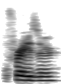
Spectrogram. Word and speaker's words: Fraser: Like Yeah, Fraser. It's like F. It'd be like phrase and then SIR kind of, right? Like sir instead of jur.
